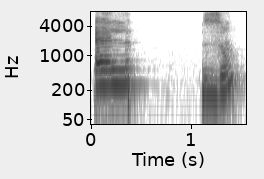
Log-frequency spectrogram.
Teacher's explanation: notice that I do the Z sound because elle ends with an S and begins, and on begins with a vowel.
